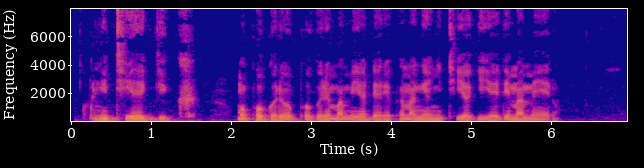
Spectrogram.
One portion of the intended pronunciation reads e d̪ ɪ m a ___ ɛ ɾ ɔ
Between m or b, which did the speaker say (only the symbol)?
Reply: m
